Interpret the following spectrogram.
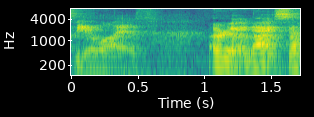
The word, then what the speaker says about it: Bielajew: like that but the the J sounds like Y and if the W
